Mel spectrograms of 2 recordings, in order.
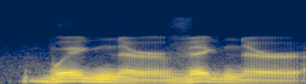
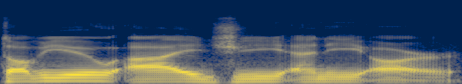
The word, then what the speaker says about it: Wigner: Eugene Wigner, I don't know, it's spelled W-I-G-N-E-R. A lot of times people like to pronounce W's as V's.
